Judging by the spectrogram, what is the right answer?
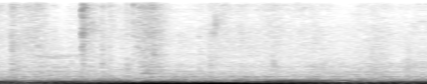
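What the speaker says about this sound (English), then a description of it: "that's the lawnmower" A steady low lawnmower engine drone hums continuously in the background outside, with no talk over it.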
